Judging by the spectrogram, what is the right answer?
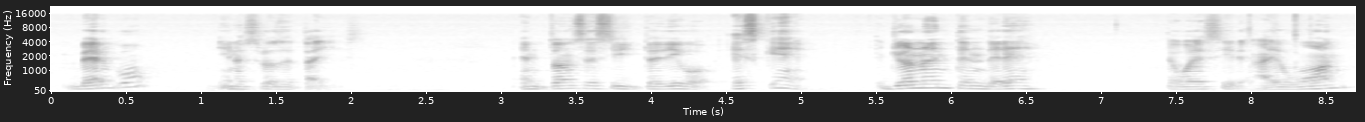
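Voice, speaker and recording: A man teaching an online English lesson, explaining grammar casually and slowly sounding out English example phrases. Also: mid-range voice, fairly bright tone, slight background noise. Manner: slow, deliberate modeling of English phrases; casual, joking asides.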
